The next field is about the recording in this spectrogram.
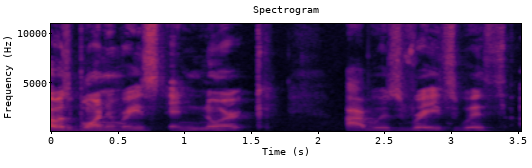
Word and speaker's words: Newark: I like how that's one syllable, by the way. Newark. – Yeah, it's Newark. – I'm used to Newark. – Like most people like Newark, but it's Newark. Like, no, it's Newark. Newark.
